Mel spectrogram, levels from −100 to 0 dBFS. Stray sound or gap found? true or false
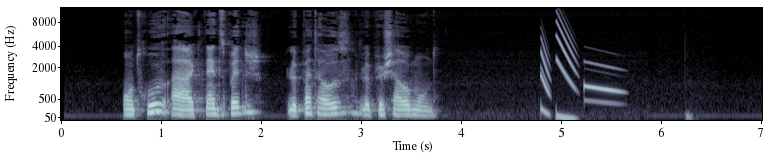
true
